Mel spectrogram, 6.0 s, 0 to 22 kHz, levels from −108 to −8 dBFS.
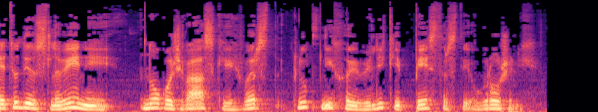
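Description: No technical faults can be heard anywhere in this recording.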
